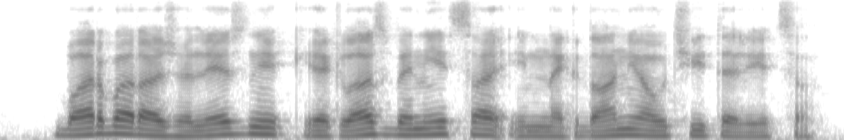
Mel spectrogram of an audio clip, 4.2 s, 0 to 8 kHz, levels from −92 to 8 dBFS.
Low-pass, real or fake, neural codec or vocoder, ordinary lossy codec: none; fake; codec, 16 kHz, 2 kbps, FunCodec, trained on Chinese and English, 25 frames a second; none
